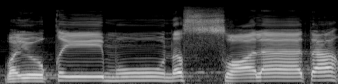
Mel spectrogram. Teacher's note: نون کو صاد کے ساتھ ملائیں گے وَيُقِيمُونَ الصَّلَاةَ واو نہیں پڑھیں گے صلوات اس طرح بالکل نہیں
